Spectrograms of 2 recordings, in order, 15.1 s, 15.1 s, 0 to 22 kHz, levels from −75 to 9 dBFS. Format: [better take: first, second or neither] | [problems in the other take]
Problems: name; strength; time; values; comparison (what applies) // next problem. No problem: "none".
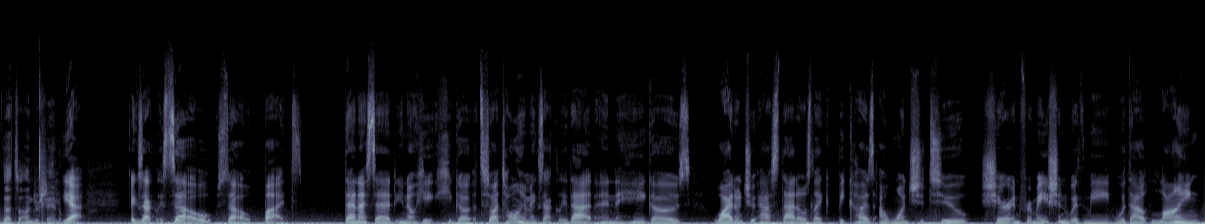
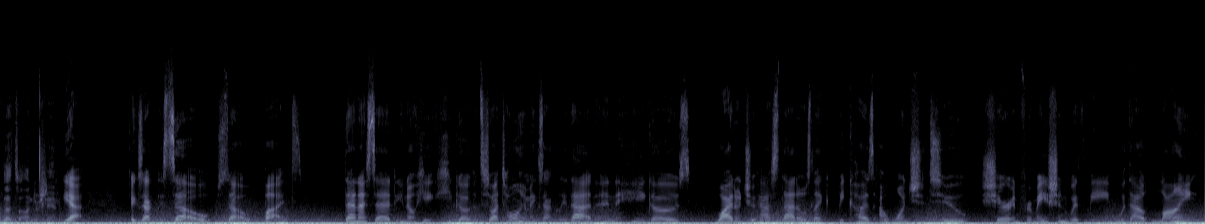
first | low rumble; loud; throughout; 7 dB below the speech; faint in the first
